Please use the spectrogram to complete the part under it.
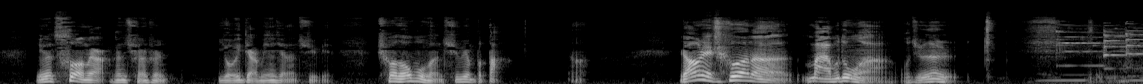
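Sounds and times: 
speech: 0.4s - 5.1s, 6.8s - 9.6s
phone ringing: 10.5s - 11.4s.

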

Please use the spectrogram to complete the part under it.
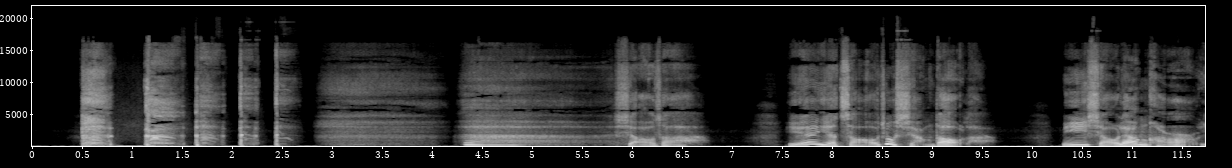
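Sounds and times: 
harsh coughs: 0.5s - 2.7s
long heavy sigh: 2.8s - 5.8s
raspy breath: 2.8s - 5.8s
speech: 6.0s - 6.6s, 7.6s - 9.5s, 10.3s - 11.7s.

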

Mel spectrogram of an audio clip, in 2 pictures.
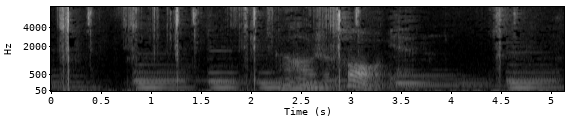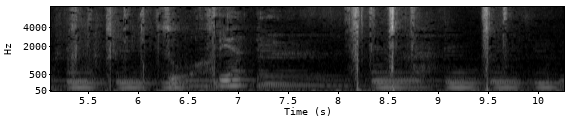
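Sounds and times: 
hair-cutting scissors snipping near ear: 0.0s - 3.3s, 4.4s - 7.1s, 8.0s - 9.8s
speech: 3.0s - 3.5s.

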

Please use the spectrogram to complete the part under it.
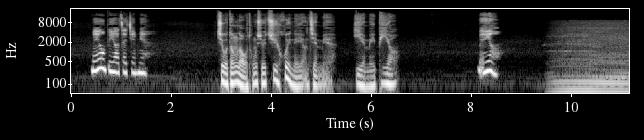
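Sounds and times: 
speech: 0.4s - 1.6s, 3.0s - 6.6s, 8.1s - 8.6s
car engine accelerating: 9.4s - 11.1s.

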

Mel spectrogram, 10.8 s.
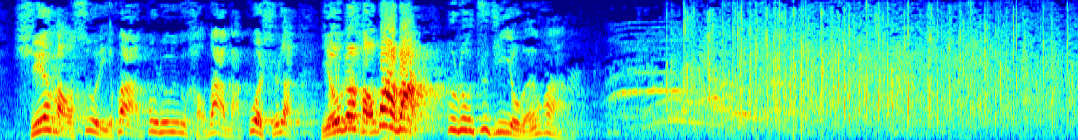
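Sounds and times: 
speech: 0.2s - 5.8s
audience applause: 6.5s - 10.7s.

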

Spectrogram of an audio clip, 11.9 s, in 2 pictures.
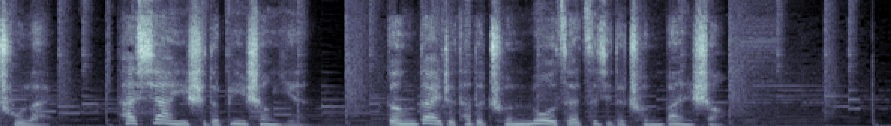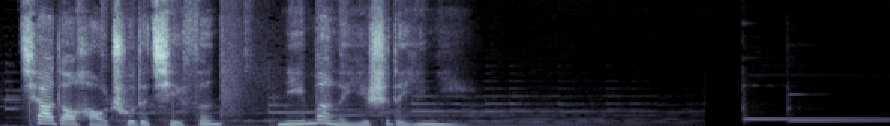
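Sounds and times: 
speech: 0.0s - 5.1s, 6.1s - 9.1s
room doorbell chime ringing: 10.9s - 11.8s.

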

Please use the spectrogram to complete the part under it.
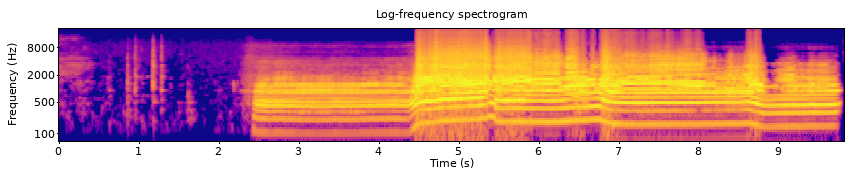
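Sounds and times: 
voice through a beer can imitating a car engine roar: 2.5s - 9.8s.

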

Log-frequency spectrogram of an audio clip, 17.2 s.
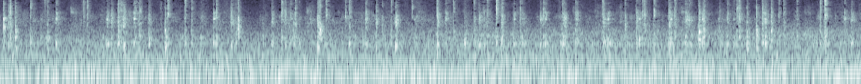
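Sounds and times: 
rain dripping on a steel roof: 0.0s - 17.2s.

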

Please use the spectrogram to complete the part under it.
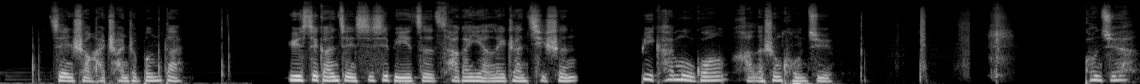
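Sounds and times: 
footsteps approaching from behind: 0.2s - 0.6s, 1.5s - 2.5s, 8.4s - 10.2s
speech: 0.5s - 1.9s, 2.9s - 8.4s, 10.9s - 11.3s.

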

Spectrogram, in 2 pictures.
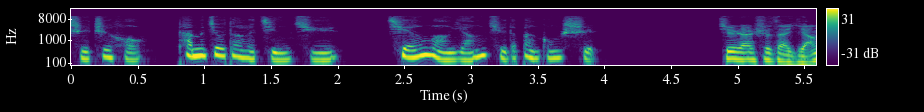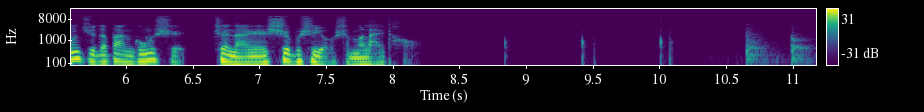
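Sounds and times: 
speech: 0.0s - 4.0s, 4.9s - 8.2s
knocking on a door: 10.6s - 11.1s.

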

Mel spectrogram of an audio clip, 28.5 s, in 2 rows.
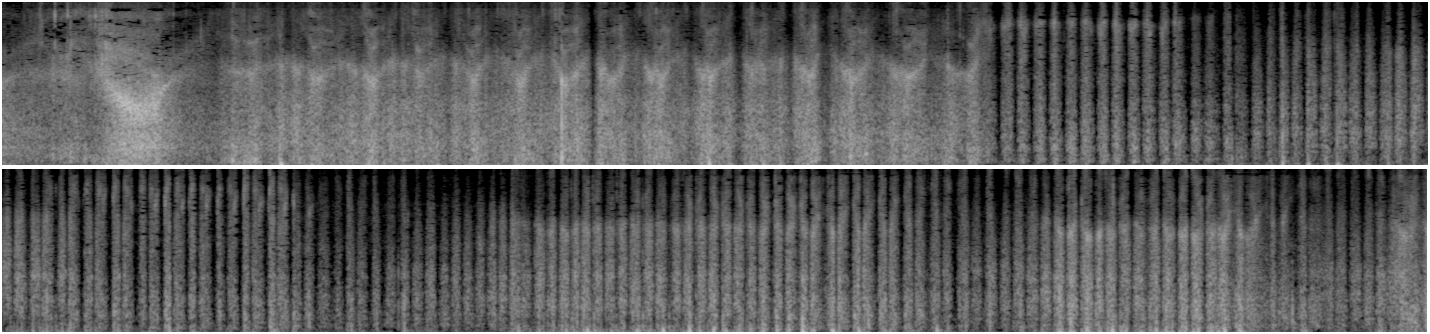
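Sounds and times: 
louder whoosh: 0.0s - 3.3s
vigorous oil ear rubbing: 0.0s - 28.5s.

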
